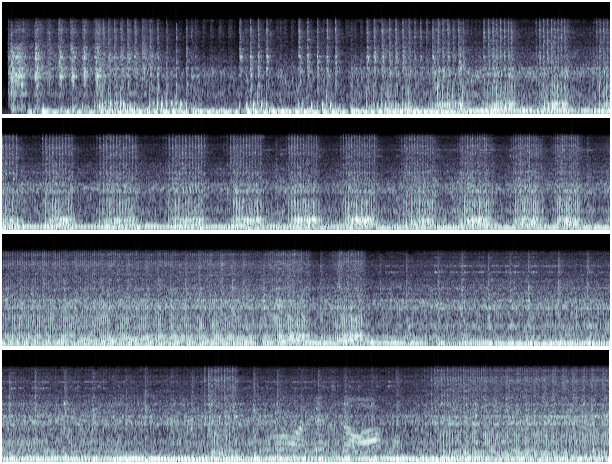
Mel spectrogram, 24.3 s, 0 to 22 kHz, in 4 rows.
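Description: Two-stroke engine of a 1994 Polaris 300 2x4 ATV with a clogged carburetor, running loud and close with a sputtering, pulsing idle that settles into a steadier drone; voices talk over it.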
